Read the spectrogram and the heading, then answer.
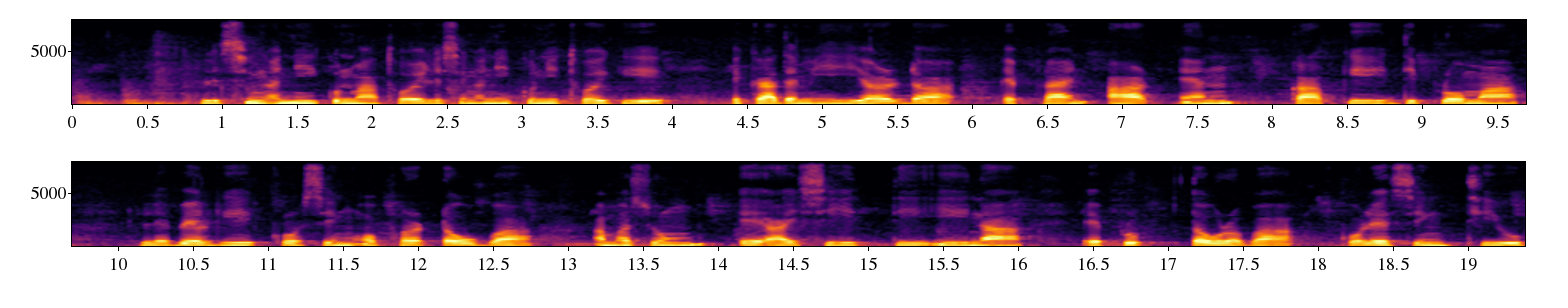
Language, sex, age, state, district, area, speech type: Manipuri, female, 45-60, Manipur, Kangpokpi, urban, read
